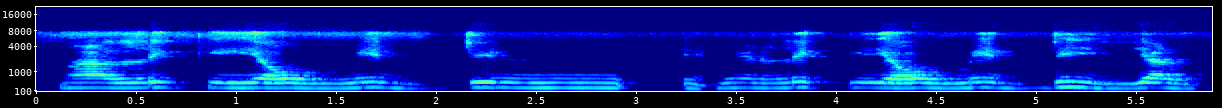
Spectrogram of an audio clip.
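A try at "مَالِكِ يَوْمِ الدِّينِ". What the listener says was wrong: Jangan buru-buru, sama aja Bu. Maliki yaumiddin. Ininya I-nya dibaca.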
